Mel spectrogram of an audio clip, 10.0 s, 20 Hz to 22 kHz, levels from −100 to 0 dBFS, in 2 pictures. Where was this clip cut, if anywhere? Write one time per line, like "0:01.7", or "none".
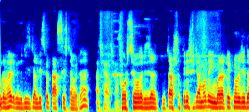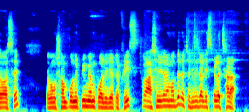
0:07.8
